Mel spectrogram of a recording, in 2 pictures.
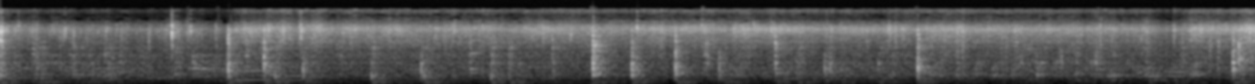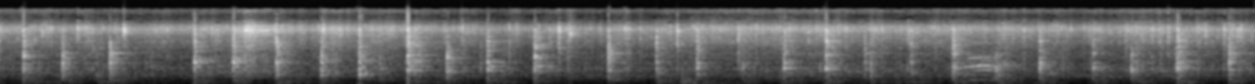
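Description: Eggs sizzling in hot fat in a non-stick pan while a wooden spatula stirs and scrapes them into scrambled egg. Frequent clicks and scrapes of the spatula on the pan ride over a steady sizzle, and they grow busier in the second half.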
